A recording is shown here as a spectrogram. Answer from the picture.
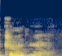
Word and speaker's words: Kavanaugh: week about, I still don't know how to pronounce his name. The Supreme Court nominee, Brett Kavanaugh. It's Kavanaugh.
